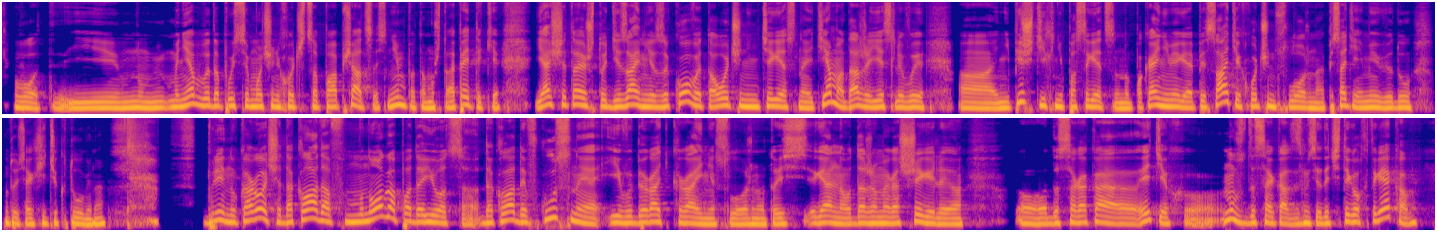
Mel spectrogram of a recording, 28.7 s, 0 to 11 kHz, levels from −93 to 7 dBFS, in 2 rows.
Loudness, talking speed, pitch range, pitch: -17 LUFS, 165 wpm, 130-165 Hz, 145 Hz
